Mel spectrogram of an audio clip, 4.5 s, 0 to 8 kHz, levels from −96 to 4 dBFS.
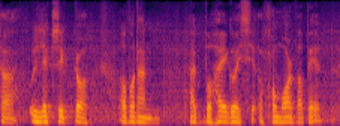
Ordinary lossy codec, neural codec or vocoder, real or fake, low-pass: none; codec, 16 kHz, 1 kbps, X-Codec, WavLM features, trained on Multilingual LibriSpeech; fake; none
